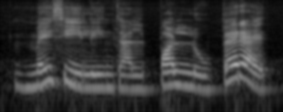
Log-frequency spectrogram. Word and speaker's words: Mesilindel Pallu Peret: And we had a meeting and Aili wrote that if you start pronouncing this next title, Mesilindel Pallu Peret, then think of the word ball, pall. So the title is Mesilindel Pallu Peret, and it is performed by Kännu Peal Käbi.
